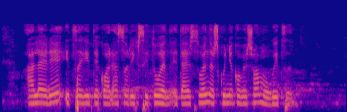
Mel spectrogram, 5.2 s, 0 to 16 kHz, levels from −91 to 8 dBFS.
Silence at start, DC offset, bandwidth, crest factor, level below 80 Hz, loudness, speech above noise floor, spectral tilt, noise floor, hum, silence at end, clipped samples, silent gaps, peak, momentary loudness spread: 0.4 s; under 0.1%; 8 kHz; 20 dB; -58 dBFS; -33 LUFS; 31 dB; -4 dB/octave; -64 dBFS; none; 0.5 s; under 0.1%; none; -14 dBFS; 5 LU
